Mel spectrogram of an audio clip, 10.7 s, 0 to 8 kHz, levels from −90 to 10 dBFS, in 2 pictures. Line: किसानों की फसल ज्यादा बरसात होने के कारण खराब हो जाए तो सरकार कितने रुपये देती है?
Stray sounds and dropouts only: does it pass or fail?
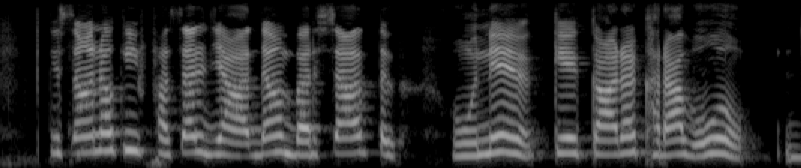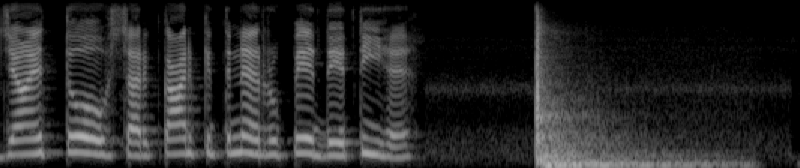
fail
